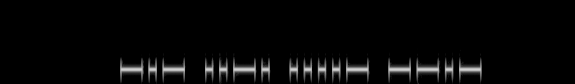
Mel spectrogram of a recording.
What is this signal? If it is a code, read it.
Morse code, heard as a keyed tone, about 17 wpm, 700 Hz. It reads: KF4Q
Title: USA Call Signs - 4 Characters - Repeated 2x - 17wpm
